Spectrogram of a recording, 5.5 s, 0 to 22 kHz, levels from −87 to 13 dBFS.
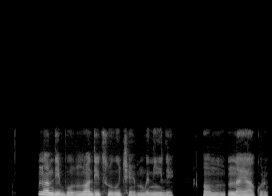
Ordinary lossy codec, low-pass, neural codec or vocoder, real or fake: none; none; none; real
